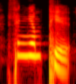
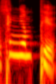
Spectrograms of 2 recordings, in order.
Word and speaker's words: 색연필: 이걸 어떻게 발음을 하냐면 색연필 어 색연필 어 굉장히 발음하기 편합니다 이렇게 발음을 해 주는데 여기에 이렇게 니은이 첨가가 됩니다 이런 걸 우리가 배우죠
